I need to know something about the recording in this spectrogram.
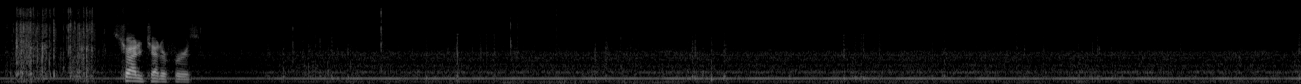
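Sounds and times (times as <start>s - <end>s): steady hum: 0.0s - 13.0s
person chewing crunchy snack: 2.6s - 12.0s.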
